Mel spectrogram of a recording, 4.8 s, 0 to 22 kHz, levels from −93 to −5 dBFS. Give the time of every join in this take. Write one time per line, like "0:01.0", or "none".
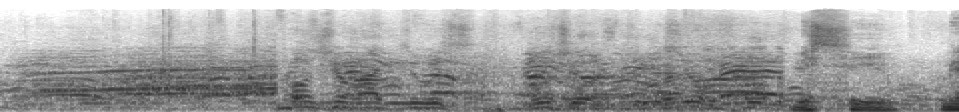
0:01.4
0:03.9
